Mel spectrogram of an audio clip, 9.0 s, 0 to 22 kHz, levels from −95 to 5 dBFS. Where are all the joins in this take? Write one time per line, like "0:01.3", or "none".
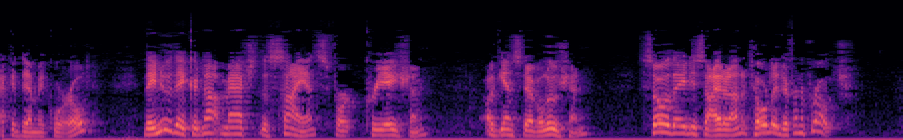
0:04.0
